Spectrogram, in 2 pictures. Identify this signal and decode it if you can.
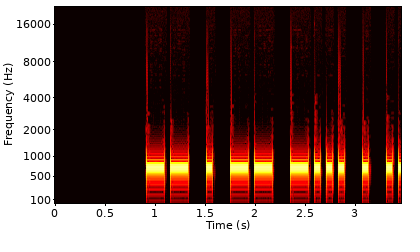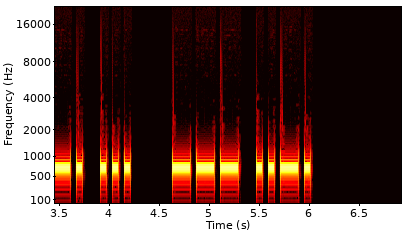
Morse code, heard as a keyed tone, about 20 wpm, 700 Hz. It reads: MEMBERS OF
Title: Build A Phrase - 3-Word Phrases - 20wpm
